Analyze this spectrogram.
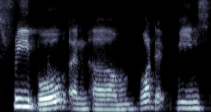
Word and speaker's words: Freeboh: local phrase in Singapore it's actually pronounced as free bow and um what it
